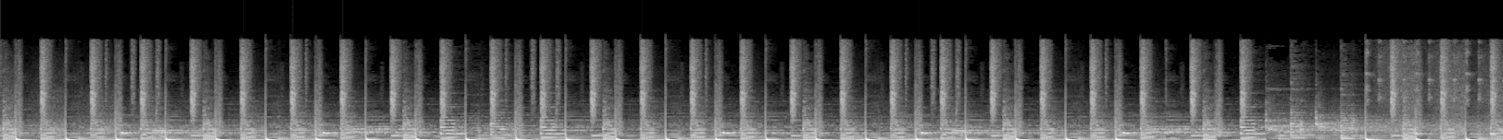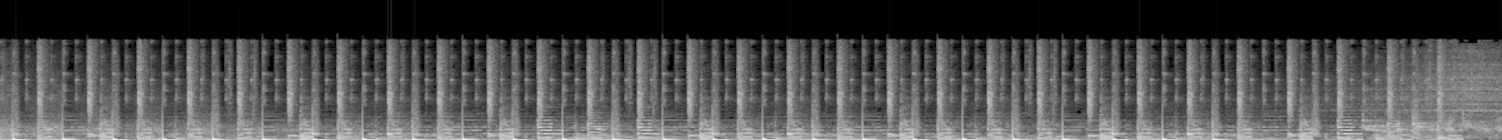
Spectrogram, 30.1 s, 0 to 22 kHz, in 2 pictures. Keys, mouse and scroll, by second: 3.3-5.9 drag, 7.0 u, 8.0 click, 16.7 space, 16.8 click, 17.2 space, 18.5 u, 21.7 u, 22.0-28.3 drag, 28.7-30.0 scroll up 1.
